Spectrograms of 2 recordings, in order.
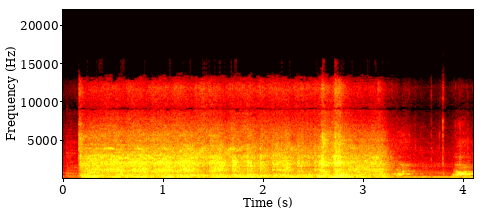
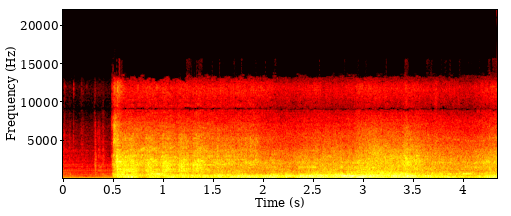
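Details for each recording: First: Nissan S13 Silvia with Haltech ECU after crank pulley repair, cranking on a jump with very low battery voltage and fuse bypassed: rough churning for about three seconds without catching; low voltage, which the Haltech dislikes, prevents starting. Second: Nissan S13 Silvia with Haltech ECU, after new parts fitted following crank pulley explosion; weak battery voltage hampers starting. Engine catches quickly and settles into a steady, smooth idle with slight hunt as voltage rises; normal start and idle.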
